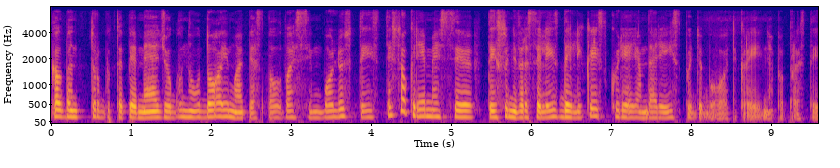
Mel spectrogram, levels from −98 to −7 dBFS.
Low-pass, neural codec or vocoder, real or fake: 7.2 kHz; vocoder, 44.1 kHz, 128 mel bands, Pupu-Vocoder; fake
